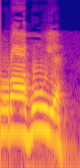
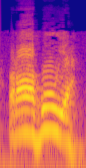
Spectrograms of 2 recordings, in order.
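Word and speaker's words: راهويه: قال شيخنا أبو الفضل ابن العراقي رحمه الله: فممن سمع منه قبل اختلاطه أحمد بن حنبل وإسحاق ابن راهوية أو راهوي، هكذا ينطقها أهل الحديث راهوي، وينطقها أهل اللغة راهوية، وهكذا في كل اسم يختم بويه.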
